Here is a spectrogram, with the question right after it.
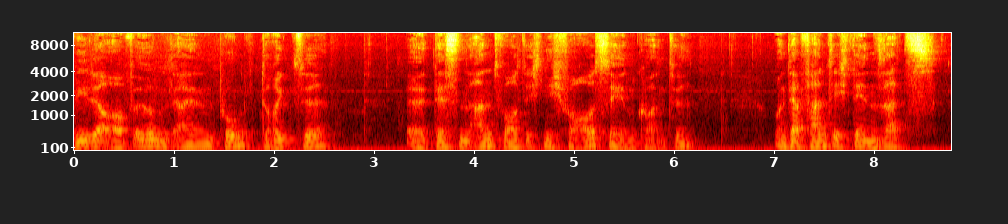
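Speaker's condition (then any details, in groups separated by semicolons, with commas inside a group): Parkinson's disease; swimming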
